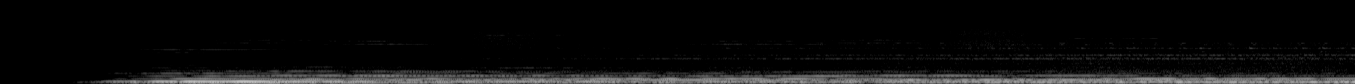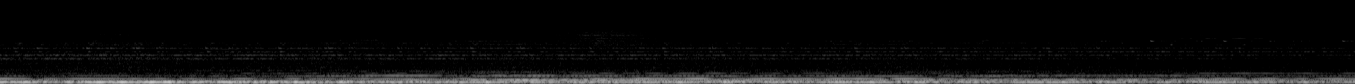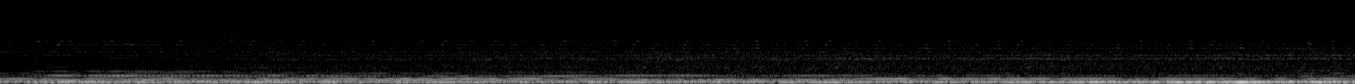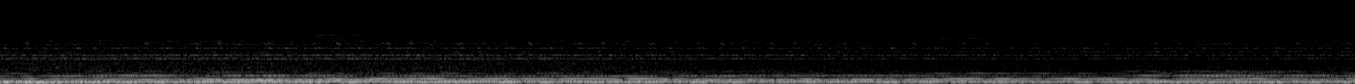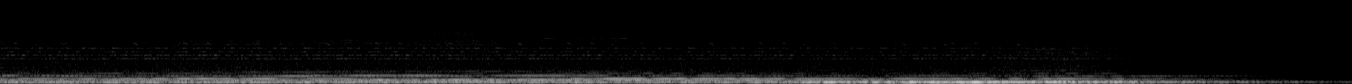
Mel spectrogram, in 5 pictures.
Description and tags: cine background10
spooky, deep, music, soundscape, space, film, ambience, ambient, mood, sci-fi, pad, scary, background, movie, dark, hollywood, atmosphere, thiller, suspense, dramatic, drone, thrill, drama, trailer, horror, cinematic, background-sound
